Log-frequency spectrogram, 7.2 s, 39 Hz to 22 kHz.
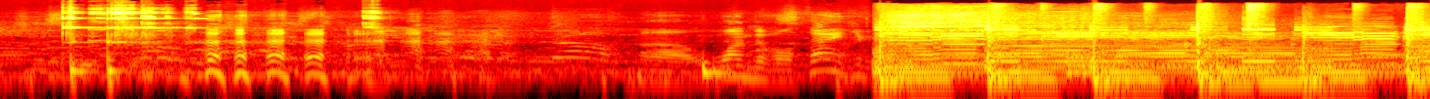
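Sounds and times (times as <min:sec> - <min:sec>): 
glass bottle clinking: 0:00.3 - 0:02.2
speech: 0:00.4 - 0:02.1, 0:03.5 - 0:07.0.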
